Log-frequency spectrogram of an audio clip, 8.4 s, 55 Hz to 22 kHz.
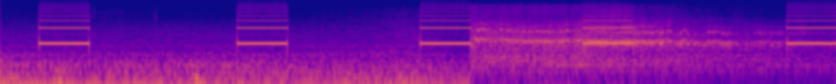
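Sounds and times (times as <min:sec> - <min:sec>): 
road noise: 0:00.0 - 0:08.3
rumbling vehicle engine: 0:00.0 - 0:08.3
electronic warning beeps inside a passenger vehicle: 0:00.4 - 0:00.9, 0:02.4 - 0:02.9, 0:04.2 - 0:04.7, 0:05.8 - 0:06.4, 0:07.9 - 0:08.3.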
